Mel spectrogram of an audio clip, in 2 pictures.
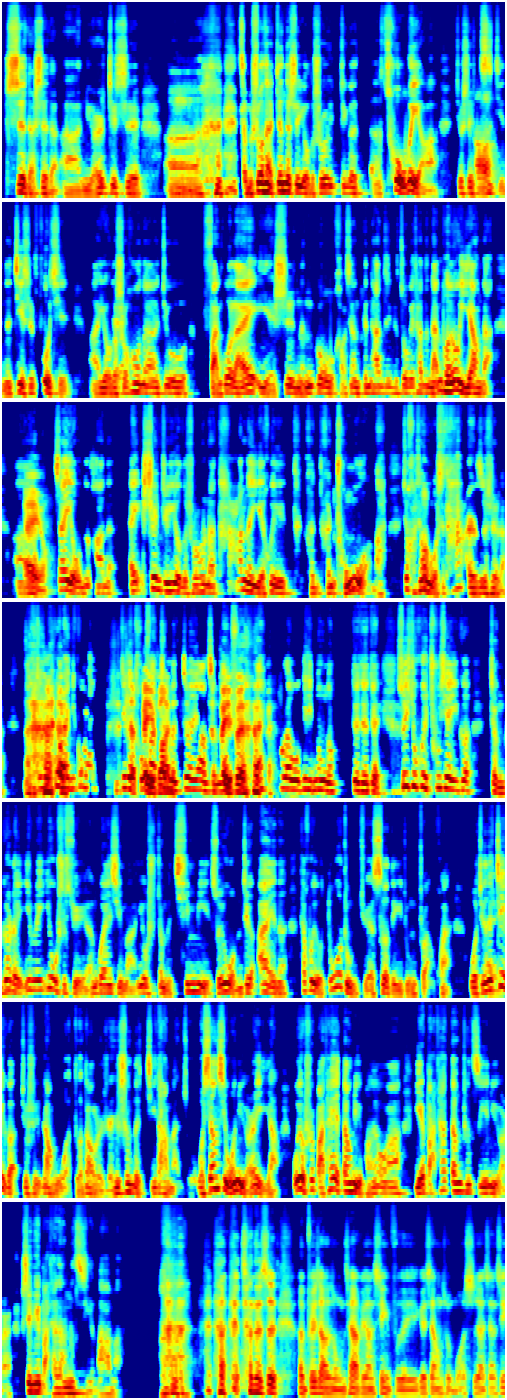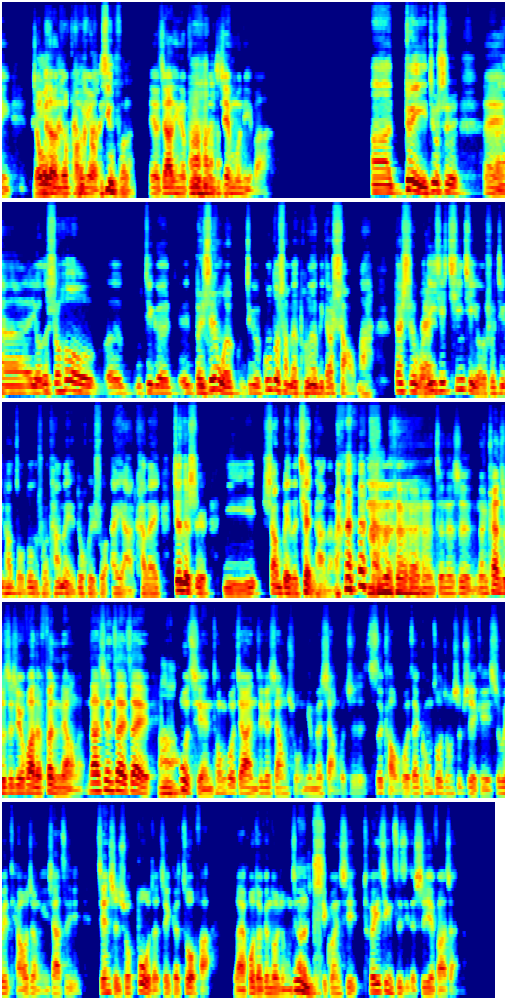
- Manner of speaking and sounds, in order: chuckle; surprised: "哎哟！"; laugh; laughing while speaking: "这辈差得 这辈份"; laugh; chuckle; chuckle; laughing while speaking: "嗯"; laugh
- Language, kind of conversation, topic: Chinese, podcast, 说“不”对你来说难吗？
